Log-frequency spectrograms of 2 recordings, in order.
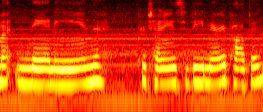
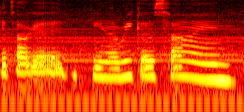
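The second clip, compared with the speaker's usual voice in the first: high, soft soothing voice; retold reassurance; 5 semitones higher, 6 dB quieter than usual. Nanny brings crying kid inside, retold reassurance. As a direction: softly reassure a small child, pitched up.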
